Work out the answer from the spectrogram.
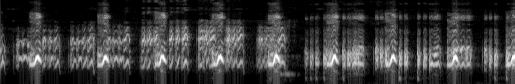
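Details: Lure sound of a white-breasted waterhen: continuous rough, grating croaks with a hooked nasal note repeated roughly every half second, the texture dense and harsh throughout, with brief low thuds near the end.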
